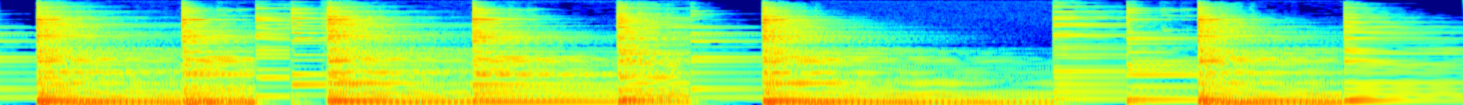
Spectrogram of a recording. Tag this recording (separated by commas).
Strum, Music, Guitar, Musical instrument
